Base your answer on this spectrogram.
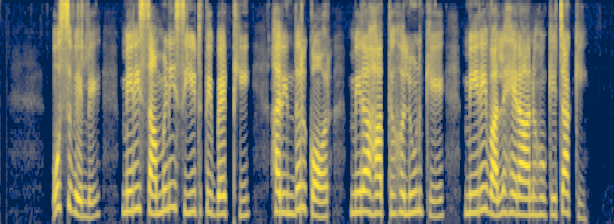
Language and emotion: Punjabi, neutral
